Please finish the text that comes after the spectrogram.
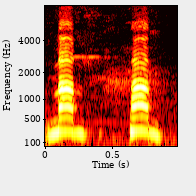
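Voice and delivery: put-on very high child calling out; a kid running to his mother; boy calling mum. Boy calling his mum for help, very high. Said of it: "He's like".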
